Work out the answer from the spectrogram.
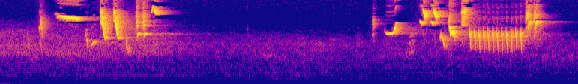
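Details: Common nightingale song on a May night amid city noise: a phrase of sharp descending notes, a pause, then varied whistles leading into a fast, evenly pulsed trill, over a broad urban hiss.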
